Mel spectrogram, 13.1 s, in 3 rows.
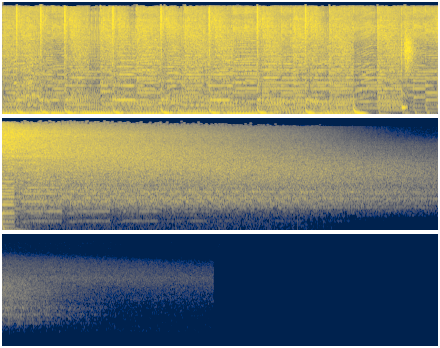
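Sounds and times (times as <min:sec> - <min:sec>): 
slowed montagem music: 0:00.0 - 0:08.9.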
